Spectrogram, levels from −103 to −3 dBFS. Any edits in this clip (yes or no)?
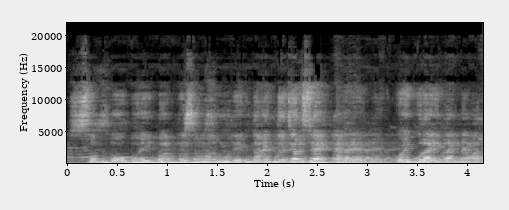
yes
